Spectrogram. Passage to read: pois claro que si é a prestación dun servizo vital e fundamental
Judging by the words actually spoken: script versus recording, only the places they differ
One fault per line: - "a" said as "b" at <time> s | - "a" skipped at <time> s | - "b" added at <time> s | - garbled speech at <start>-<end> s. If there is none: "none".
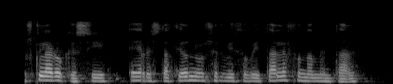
- "a" skipped at 1.4 s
